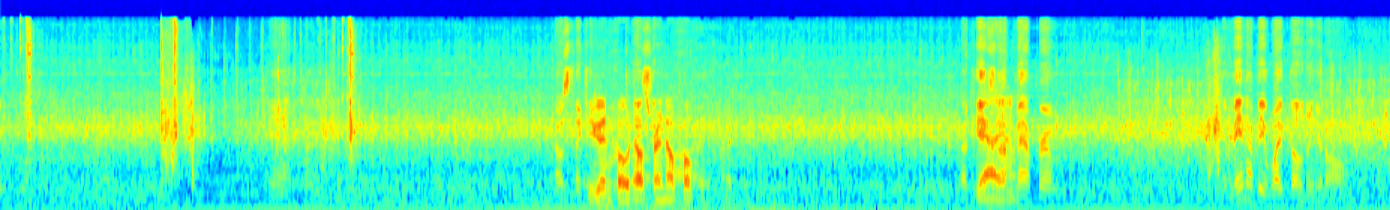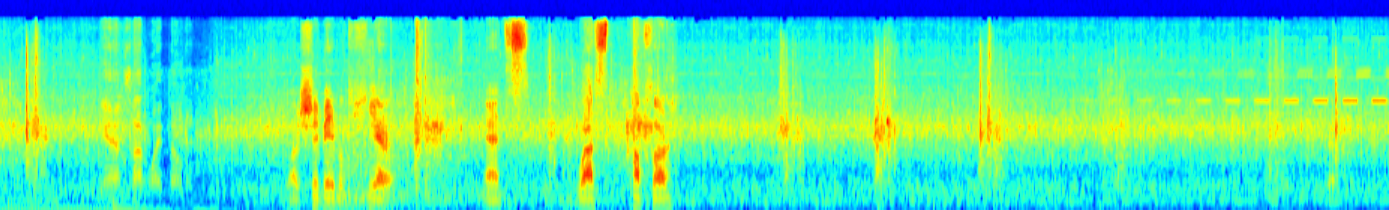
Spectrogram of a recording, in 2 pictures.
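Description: A small remote-controlled drone whirs as it rolls across hard floors.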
